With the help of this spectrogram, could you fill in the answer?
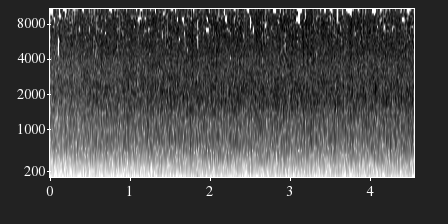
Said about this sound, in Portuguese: E hoje esse cara está aqui abençoando tantas vidas. Uma salva de palmas.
